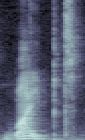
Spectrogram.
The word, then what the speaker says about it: wiped: left and so on a typical mispronunciation by Brazilian Learners is to add an extra syllable and say things like y page leakage levage and so on no extra vowel no extra syllable for the verbs in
